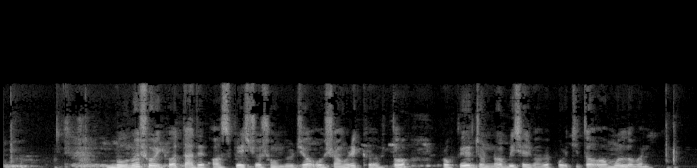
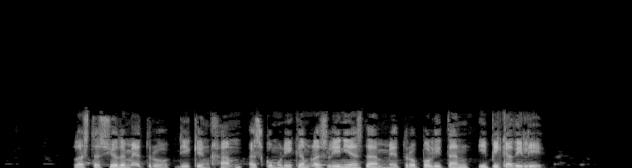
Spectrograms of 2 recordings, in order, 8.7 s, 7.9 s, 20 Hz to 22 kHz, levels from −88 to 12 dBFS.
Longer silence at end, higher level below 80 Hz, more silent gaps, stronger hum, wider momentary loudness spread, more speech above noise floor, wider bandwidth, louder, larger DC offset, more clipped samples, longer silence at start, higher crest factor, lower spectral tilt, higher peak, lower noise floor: second, 0.3 s vs 1.15 s; about the same, -58 dBFS vs -58 dBFS; neither; neither; first, 16 LU vs 7 LU; second, 28 dB vs 44 dB; first, 11.5 kHz vs 7.8 kHz; first, -15 LUFS vs -18 LUFS; neither; neither; second, 0.05 s vs 0.9 s; about the same, 16 dB vs 18 dB; first, -7 dB/octave vs -5 dB/octave; about the same, 0 dBFS vs -2 dBFS; second, -42 dBFS vs -63 dBFS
